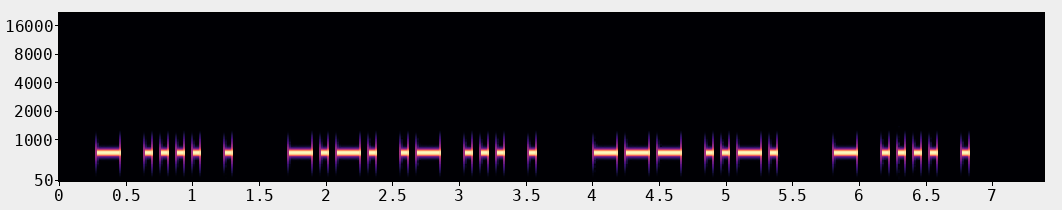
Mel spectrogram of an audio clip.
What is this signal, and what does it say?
Morse code, heard as a keyed tone, about 20 wpm, 700 Hz. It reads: THE CASE OF THE
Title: Speed-Racing - Sets of 4 Words 17wpm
